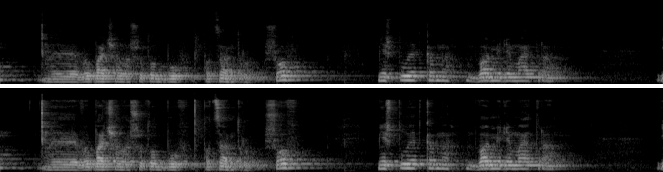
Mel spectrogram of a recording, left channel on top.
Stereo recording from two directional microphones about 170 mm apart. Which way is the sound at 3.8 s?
Centre (ahead or behind).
